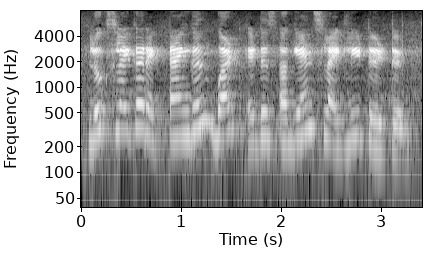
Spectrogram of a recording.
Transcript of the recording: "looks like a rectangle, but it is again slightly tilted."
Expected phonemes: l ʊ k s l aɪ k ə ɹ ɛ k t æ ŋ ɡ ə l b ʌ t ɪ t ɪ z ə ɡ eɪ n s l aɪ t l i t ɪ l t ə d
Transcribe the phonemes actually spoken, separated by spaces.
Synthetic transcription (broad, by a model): l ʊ k s l aɪ k ə ɹ ɛ k t æ ŋ ɡ ə l b ʌ t ɪ t ɪ z ə ɡ eɪ n s l aɪ t l i t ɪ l t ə d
